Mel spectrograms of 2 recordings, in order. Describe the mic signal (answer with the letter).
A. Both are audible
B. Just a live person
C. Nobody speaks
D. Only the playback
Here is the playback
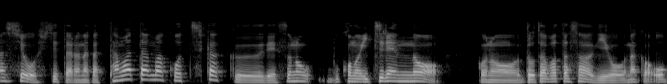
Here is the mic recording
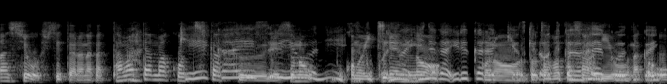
A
